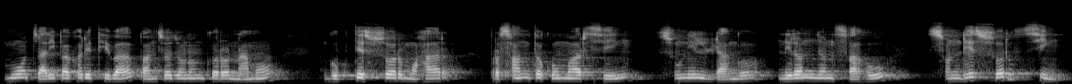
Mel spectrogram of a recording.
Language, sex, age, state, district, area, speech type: Odia, male, 45-60, Odisha, Boudh, rural, spontaneous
